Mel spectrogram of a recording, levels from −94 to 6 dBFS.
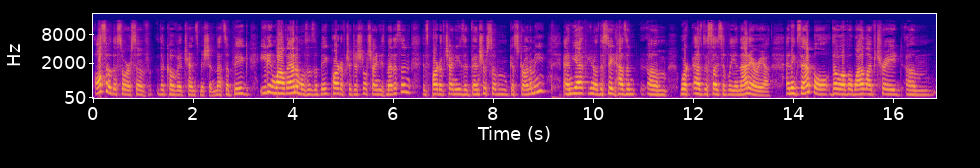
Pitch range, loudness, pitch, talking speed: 215-245 Hz, -15 LUFS, 225 Hz, 175 wpm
